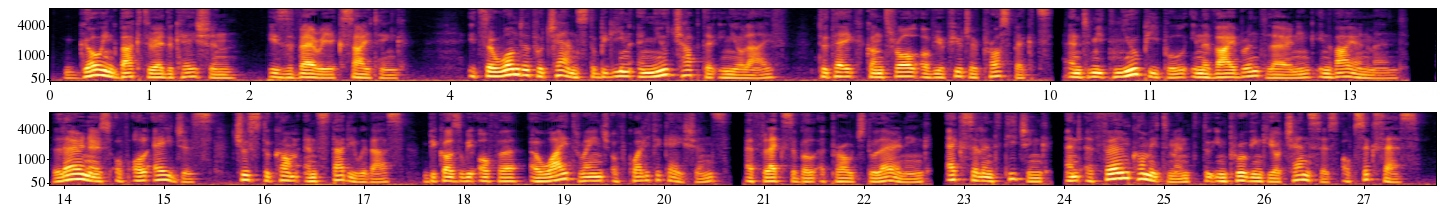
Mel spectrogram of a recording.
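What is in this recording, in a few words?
Polish, English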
